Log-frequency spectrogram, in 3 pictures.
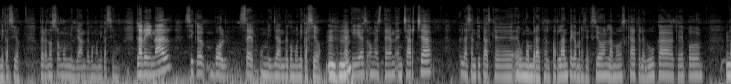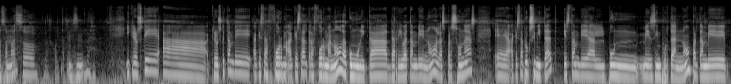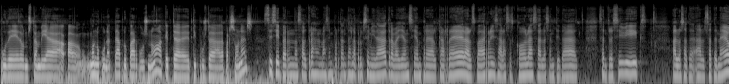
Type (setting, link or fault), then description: setting, busy venue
